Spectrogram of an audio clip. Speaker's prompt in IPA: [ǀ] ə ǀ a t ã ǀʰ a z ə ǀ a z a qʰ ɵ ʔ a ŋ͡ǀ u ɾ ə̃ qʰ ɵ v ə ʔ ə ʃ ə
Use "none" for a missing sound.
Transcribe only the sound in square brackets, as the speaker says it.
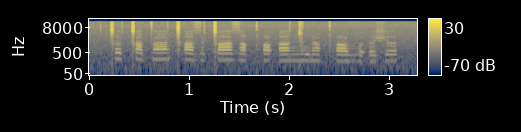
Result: ǀ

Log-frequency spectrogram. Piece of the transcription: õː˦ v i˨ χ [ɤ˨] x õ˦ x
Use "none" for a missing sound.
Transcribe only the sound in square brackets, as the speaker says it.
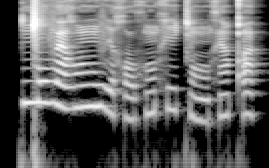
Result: o˨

